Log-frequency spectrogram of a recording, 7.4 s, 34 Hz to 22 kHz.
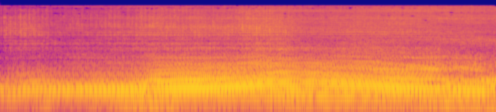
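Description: Off-road 4x4's engine pulling under load, its pitch and loudness climbing over the first three seconds, then easing a little and holding steady.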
